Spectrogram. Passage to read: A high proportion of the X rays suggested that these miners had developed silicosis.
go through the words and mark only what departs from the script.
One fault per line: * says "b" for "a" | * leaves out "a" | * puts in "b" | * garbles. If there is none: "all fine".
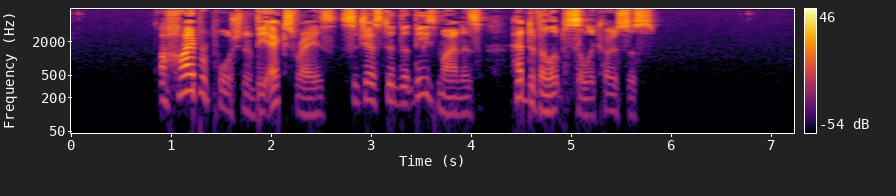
all fine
